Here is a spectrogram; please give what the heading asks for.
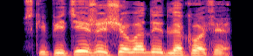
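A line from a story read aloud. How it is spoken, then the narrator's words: Loud question. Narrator (Russian): громко спросил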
